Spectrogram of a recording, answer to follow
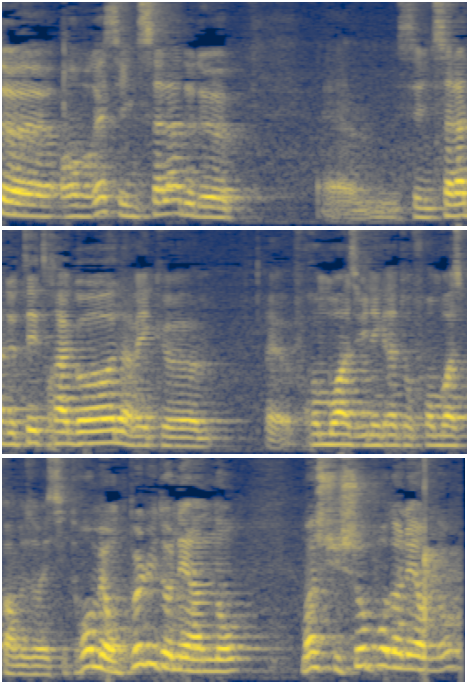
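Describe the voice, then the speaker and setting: Young Colombian-accented male chef, bit high-pitched, jokes with viewers live from a roomy kitchen. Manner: chatty and joking, talks to viewers. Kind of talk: live cooking demonstration.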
